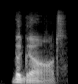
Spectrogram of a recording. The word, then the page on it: begot: British English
